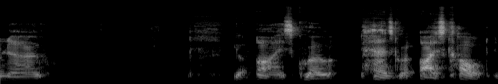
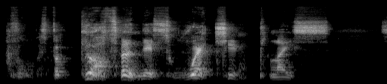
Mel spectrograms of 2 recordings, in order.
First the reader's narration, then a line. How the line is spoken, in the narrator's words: sneers the young man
